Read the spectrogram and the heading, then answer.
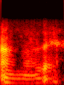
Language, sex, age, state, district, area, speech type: Sanskrit, male, 18-30, Telangana, Medchal, rural, conversation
